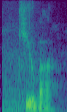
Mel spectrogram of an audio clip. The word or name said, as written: Cuba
